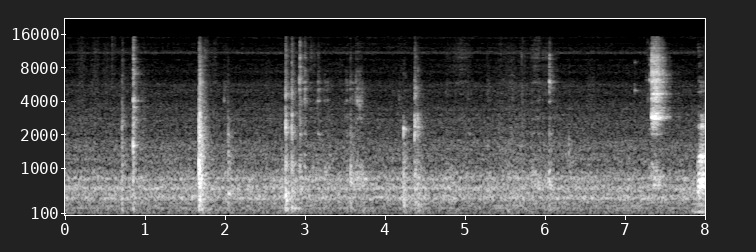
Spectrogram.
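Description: Light clinks and knocks of kitchenware on a counter as a small food-chopper bowl is handled, with a brief louder rattle near the end.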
